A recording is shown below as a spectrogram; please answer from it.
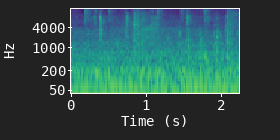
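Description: A person chewing food off a spoon, with soft wet mouth sounds and a few light clicks.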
